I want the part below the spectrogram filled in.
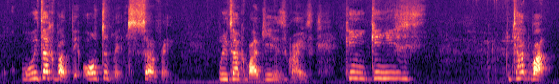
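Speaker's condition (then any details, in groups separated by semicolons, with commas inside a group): Cerebral palsy; uses wheelchair, age 42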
